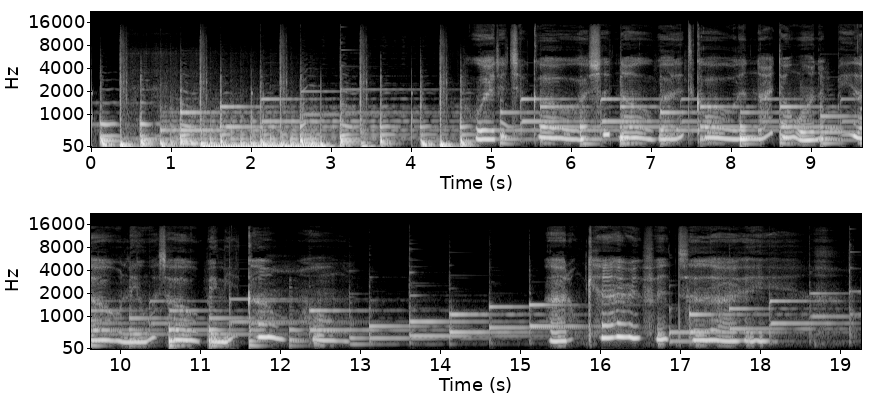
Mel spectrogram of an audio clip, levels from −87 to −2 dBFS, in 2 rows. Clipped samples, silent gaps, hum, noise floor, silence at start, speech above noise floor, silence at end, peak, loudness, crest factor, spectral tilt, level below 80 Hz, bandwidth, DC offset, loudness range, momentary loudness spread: under 0.1%; none; none; -39 dBFS; 0 s; 19 dB; 0 s; -4 dBFS; -21 LUFS; 16 dB; -7.5 dB/octave; -24 dBFS; 13 kHz; under 0.1%; 7 LU; 14 LU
